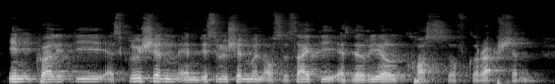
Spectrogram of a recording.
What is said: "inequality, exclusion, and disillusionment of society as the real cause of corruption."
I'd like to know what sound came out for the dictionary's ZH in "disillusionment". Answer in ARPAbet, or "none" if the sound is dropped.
SH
